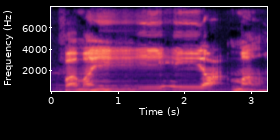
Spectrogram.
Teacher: Famay ya'mal dibaca dengung dan nunnya menyatu dengan huruf ya. · seakan-akan nunnya tidak ada, tapi langsung menjadi huruf ya, langsung dibaca ya. Faman ya'mal dibaca dengung dan nunnya menyatu dengan huruf ya. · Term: idgham bighunah, nun sukun bertemu dengan ya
